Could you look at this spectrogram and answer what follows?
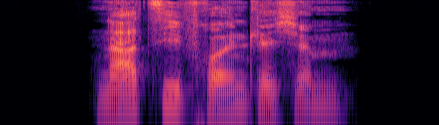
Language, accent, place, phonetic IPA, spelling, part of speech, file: German, Germany, Berlin, [ˈnaːt͡siˌfʁɔɪ̯ntlɪçm̩], nazifreundlichem, adjective, De-nazifreundlichem.ogg
- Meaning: strong dative masculine/neuter singular of nazifreundlich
